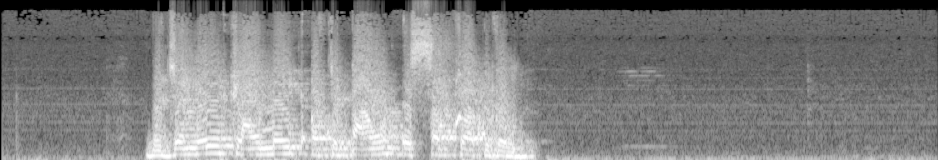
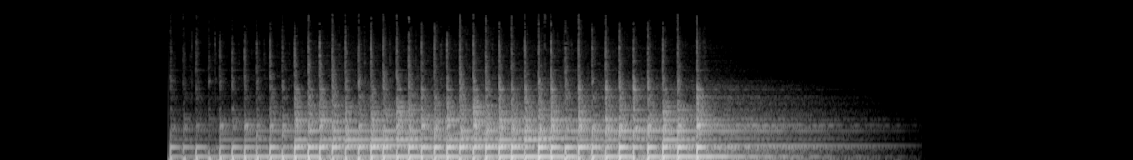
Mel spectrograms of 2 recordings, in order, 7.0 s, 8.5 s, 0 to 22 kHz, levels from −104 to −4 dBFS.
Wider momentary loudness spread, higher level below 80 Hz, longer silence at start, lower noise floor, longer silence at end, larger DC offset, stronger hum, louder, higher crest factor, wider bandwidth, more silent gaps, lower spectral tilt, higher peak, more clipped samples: second, 6 LU vs 17 LU; first, -32 dBFS vs -38 dBFS; second, 0.3 s vs 1.25 s; second, -34 dBFS vs -71 dBFS; first, 2.9 s vs 2.45 s; neither; neither; first, -5 LUFS vs -29 LUFS; second, 8 dB vs 20 dB; first, over 20 kHz vs 7.4 kHz; neither; second, -4.5 dB/octave vs -9.5 dB/octave; first, 0 dBFS vs -10 dBFS; first, 0.5% vs under 0.1%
